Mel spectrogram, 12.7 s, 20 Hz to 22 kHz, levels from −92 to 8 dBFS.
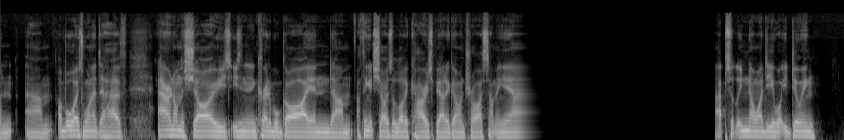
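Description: A long network dropout, likely from audio failing to arrive, interrupts the speech from 7.71 to 10.78 s. The receiver stretches the last sound into a fading buzz before about 2.6 s of silence, and 1.6 s of speech never returns.

From 11.12 s to the end at 12.66 s, a jitter buffer speed-up trims short pitch-period pieces to shed the built-up delay, roughly a fifth of a second in all. The speech runs at 115% speed at unchanged pitch and sounds hurried.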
